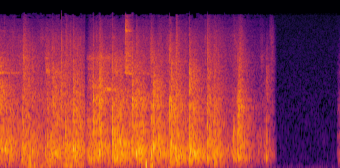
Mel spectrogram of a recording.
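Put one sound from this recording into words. Footsteps climb stairs.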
